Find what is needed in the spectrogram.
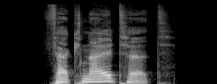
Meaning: inflection of verknallen: 1. second-person plural preterite 2. second-person plural subjunctive II
- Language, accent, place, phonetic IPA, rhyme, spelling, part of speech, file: German, Germany, Berlin, [fɛɐ̯ˈknaltət], -altət, verknalltet, verb, De-verknalltet.ogg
